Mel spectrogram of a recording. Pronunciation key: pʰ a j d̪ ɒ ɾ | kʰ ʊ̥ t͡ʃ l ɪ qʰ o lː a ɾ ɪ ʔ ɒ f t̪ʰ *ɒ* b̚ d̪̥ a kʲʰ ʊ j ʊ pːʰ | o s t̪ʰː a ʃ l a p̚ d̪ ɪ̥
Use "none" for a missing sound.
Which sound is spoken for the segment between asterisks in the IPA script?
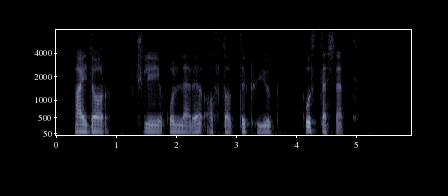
ɒ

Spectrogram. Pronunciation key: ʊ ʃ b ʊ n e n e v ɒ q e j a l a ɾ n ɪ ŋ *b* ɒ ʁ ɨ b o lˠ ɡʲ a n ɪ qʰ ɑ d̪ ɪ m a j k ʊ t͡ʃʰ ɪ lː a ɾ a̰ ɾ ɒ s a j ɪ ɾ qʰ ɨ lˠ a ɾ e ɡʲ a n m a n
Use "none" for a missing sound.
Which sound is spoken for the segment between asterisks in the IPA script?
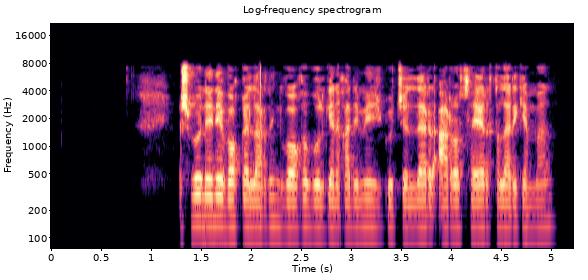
v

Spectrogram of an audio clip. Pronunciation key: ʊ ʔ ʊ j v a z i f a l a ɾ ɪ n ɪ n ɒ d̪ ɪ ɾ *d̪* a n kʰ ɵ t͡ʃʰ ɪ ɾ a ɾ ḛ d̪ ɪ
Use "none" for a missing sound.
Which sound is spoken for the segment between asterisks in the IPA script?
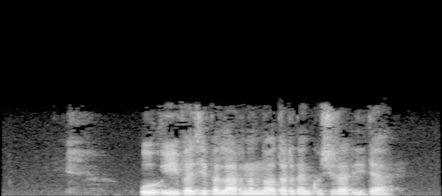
d̪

